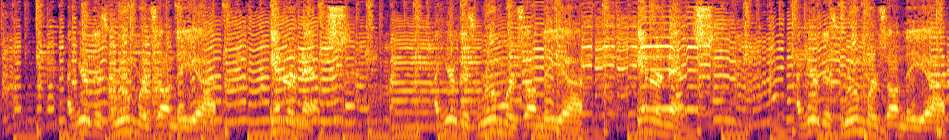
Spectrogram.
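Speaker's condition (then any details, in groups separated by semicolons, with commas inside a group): No condition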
